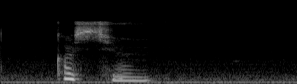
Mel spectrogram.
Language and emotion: Russian, positive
